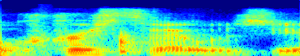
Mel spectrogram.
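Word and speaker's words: Cris Tales: Crease Tales. How do you pronounce that? Chris Tales? – Oh, Chris Tales, yeah.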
